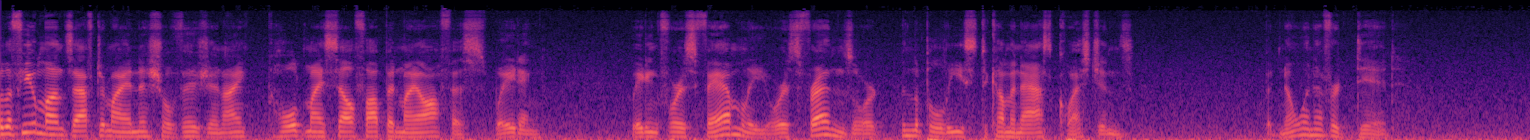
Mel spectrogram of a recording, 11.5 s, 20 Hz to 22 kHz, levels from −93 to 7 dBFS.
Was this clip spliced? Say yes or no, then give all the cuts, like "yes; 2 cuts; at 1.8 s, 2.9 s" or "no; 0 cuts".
yes; 1 cut; at 6.8 s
